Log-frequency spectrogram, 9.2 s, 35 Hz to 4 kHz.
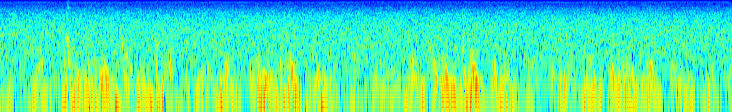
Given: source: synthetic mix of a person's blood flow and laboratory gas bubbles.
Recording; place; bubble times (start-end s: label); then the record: Doppler ultrasound of blood flow; precordium
0.78-0.93 s: bubbles
1.07-1.20 s: bubbles
1.48-1.64 s: bubbles
1.90-2.25 s: bubbles
From the record:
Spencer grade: 1 (occasional bubble signal discernible with the cardiac motion signal, with majority of cardiac periods free of bubbles); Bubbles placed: anywhere in the cardiac cycle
